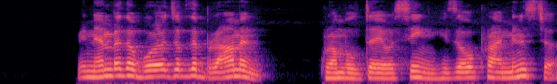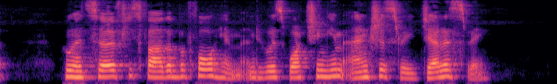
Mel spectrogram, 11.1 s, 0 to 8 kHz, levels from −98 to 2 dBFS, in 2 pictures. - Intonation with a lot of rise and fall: No, average, 3.5 semitones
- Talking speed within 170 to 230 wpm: No, average, 145 wpm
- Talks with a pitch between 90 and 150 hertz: No, medium, 170 Hz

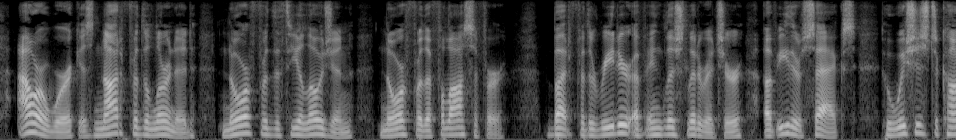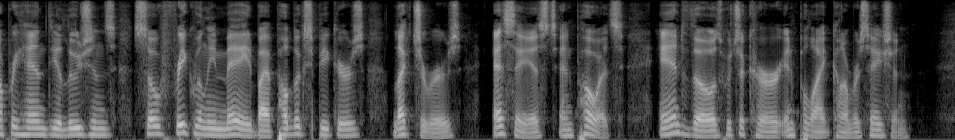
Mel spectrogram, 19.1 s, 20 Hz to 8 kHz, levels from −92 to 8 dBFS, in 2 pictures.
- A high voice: No, low, 135 Hz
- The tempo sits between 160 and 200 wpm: No, average, 150 wpm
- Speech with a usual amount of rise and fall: Yes, average, 4.0 semitones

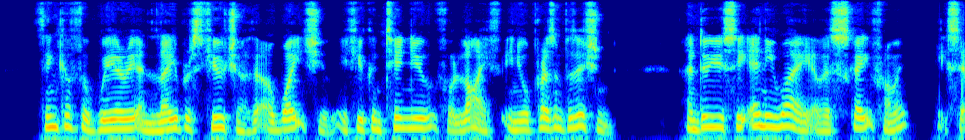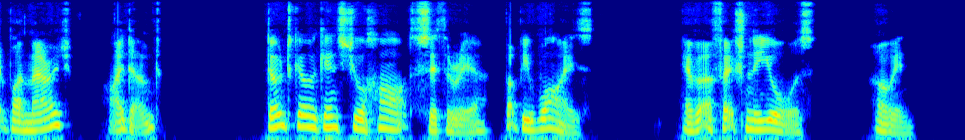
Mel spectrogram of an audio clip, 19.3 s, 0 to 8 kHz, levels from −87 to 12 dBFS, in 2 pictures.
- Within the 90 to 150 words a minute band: Yes, average, 145 wpm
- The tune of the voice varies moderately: Yes, average, 4.4 semitones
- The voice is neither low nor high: Yes, medium, 160 Hz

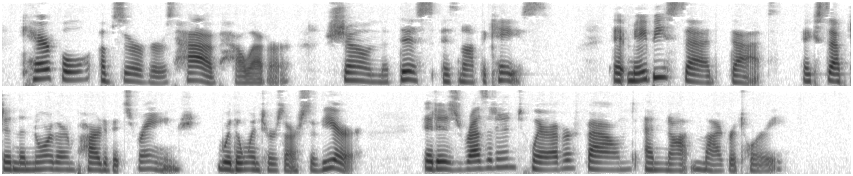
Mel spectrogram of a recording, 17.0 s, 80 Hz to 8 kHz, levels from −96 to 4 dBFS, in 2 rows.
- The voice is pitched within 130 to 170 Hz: No, high, 200 Hz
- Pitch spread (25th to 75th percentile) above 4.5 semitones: No, average, 2.9 semitones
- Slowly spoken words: Yes, slow, 130 wpm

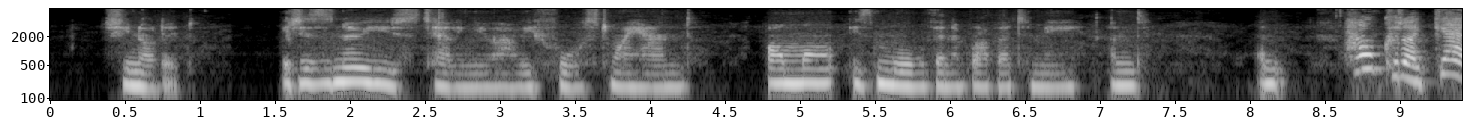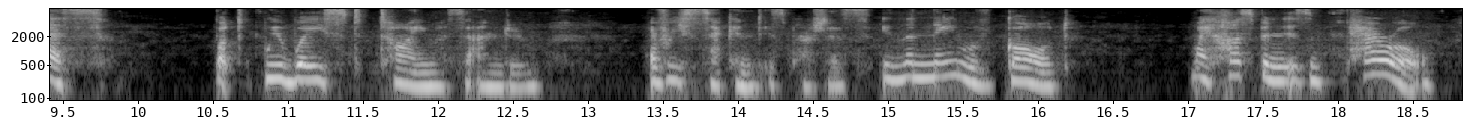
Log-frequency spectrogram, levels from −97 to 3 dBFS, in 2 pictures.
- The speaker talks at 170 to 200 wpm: No, average, 150 wpm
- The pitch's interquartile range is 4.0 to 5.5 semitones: Yes, average, 4.8 semitones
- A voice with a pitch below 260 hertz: Yes, high, 190 Hz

